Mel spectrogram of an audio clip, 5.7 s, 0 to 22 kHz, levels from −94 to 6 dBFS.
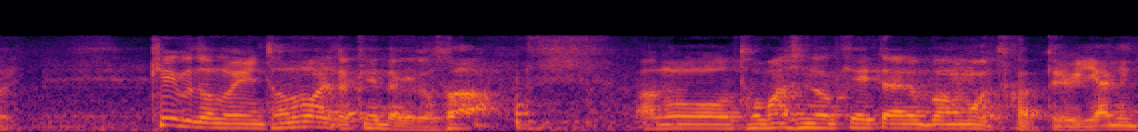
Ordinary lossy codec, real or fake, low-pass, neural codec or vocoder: none; fake; 7.2 kHz; codec, 16 kHz, 4 kbps, X-Codec, HuBERT features, trained on general audio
